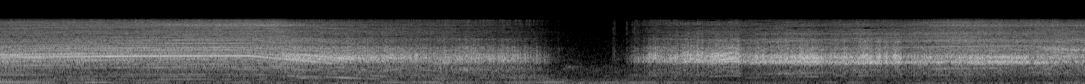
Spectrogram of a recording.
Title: Vacuum cleaner 2kW Motor Bearing fail...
